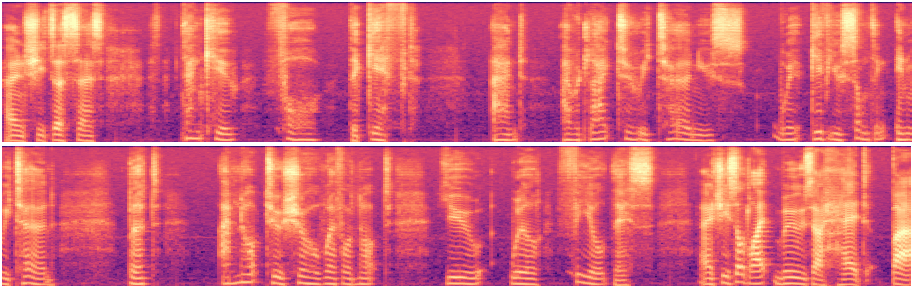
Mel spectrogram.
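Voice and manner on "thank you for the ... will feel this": soft half-whisper, close to the ear. Voicing a character half-whispering into another character's ear: half-whispering. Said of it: "she whispers to your, uh, to you, Bartleby".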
